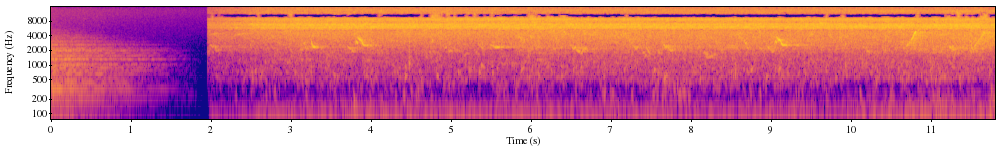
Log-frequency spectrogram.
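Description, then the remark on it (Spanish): Dense Brazilian Amazon rainforest ambience after a brief fading tone and a moment of silence: a steady shrill wash of insects with scattered bird chirps and calls among leafy trees. “Esto que escuchas es la selva amazónica brasileña. Entre la multitud de aves que se escuchan y entre los árboles frondosos viven los miembros de la tribu Yanomami.”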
